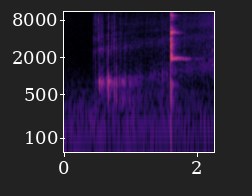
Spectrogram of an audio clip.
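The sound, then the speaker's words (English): Glasses of Veuve Clicquot champagne meet in a toast with a single bright clink that rings and slowly fades, preceded by a few soft taps and a faint liquid trickle. Clear, with no voices. “At this time of night, a glass of champagne will do nicely. Hear, hear.”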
